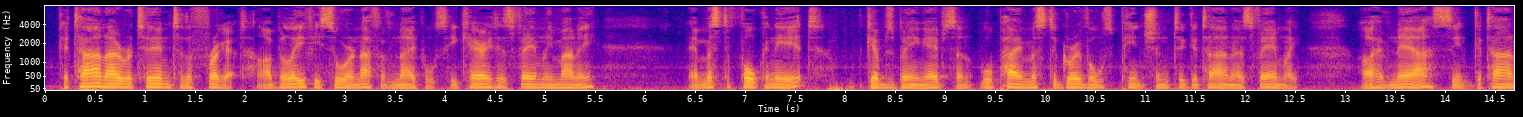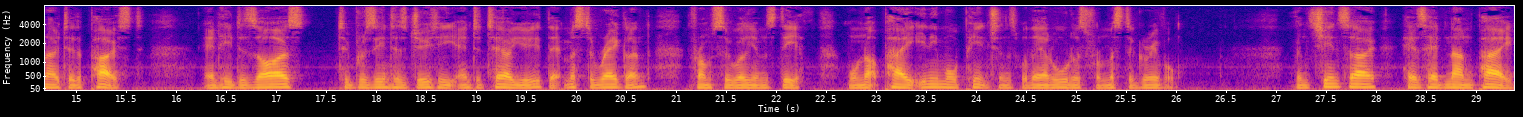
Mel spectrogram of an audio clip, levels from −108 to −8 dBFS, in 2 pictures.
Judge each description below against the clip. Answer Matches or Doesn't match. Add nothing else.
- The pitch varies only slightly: Matches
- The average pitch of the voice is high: Doesn't match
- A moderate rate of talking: Matches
